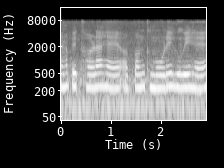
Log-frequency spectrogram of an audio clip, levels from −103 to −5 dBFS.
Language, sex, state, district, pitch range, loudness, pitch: Hindi, female, Uttar Pradesh, Muzaffarnagar, 230-245 Hz, -13 LUFS, 235 Hz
